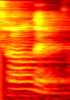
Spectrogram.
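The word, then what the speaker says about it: solemn: It's solem It's solem so we don't usually pronounce any word So it's solem When you say solem it very serious and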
